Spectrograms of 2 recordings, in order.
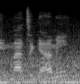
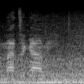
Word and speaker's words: Matagami: Matagami. Yeah. Yeah. Matagami. Matagami is the proper way to pronounce that.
